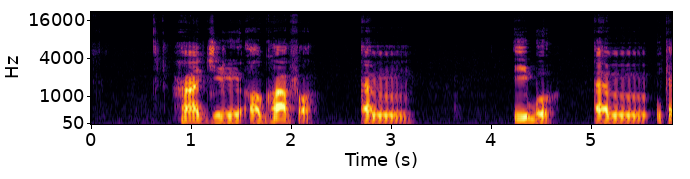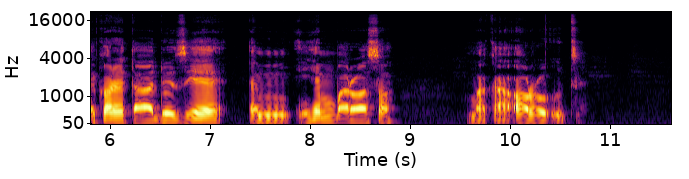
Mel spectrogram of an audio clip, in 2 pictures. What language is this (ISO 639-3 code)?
ibo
